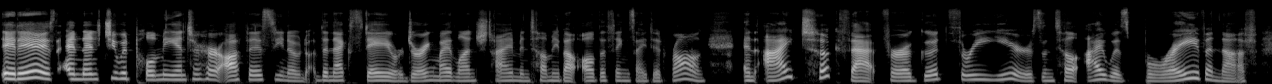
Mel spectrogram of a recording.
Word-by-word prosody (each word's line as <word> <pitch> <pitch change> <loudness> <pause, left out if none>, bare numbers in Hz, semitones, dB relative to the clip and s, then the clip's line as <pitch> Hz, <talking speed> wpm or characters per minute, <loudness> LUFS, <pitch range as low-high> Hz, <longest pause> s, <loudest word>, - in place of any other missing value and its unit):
It 255 -1 +9
is, 280 -2 +9 0.2
and 240 0 +6
then 240 0 +7
she 285 -2 +5
would 270 -1 -1
pull 215 0 -2
me 220 0 -2
into 220 +3 -1
her 225 -3 +2
office, 215 +1 +1
you 210 - -7
know, 165 -2 -6
n 150 - -13
the 190 0 -4
next 180 +1 -2
day 180 0 +1
or 155 -2 -7
during 160 +5 -1
my 185 0 -2
lunchtime 175 +1 -4
and 165 - -11
tell 170 - -7
me 175 0 -9
about 160 -2 -1
all 170 0 -2
the 180 - -10
things 175 -2 -11
I - - -10
did - - -13
wrong, 215 -5 -3 0.4
and 185 0 -4
I 210 - +5
took 320 +6 0
that - - +4
for 170 -2 -1
a 175 - -3
good 205 +7 -5
3 225 0 -6
years 210 - -7
until 175 +1 -5
I 220 +2 +1
was 170 -9 -7
brave 170 - 0
enough 150 -11 -5
190 Hz, 210 wpm, -24 LUFS, 170-230 Hz, 0.4 s, It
